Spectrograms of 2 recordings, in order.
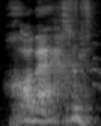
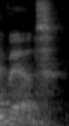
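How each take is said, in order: First: Robert loud with both R rolled, rising; Spanish rolled R. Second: Said in the usual way. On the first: Shown as a demonstration. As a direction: roll the R in Robert Spanish style. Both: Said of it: "gibt's irgendein spanisches Wort".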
